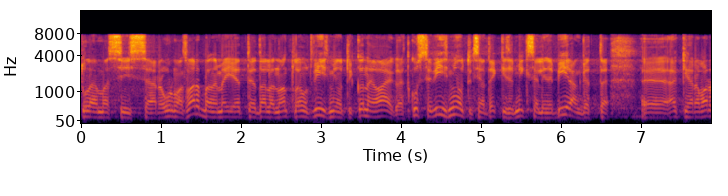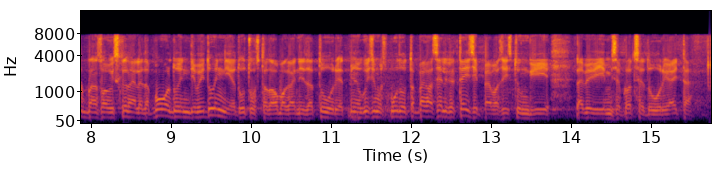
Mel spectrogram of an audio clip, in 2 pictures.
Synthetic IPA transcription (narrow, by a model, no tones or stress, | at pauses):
t̪ule̞mɑsːishærːɑurmɑsvɑrblɑneme̞jeet̪ːe̞jɑt̪ɑlːo̞nːɑnt̪ːˑud̪ɑjnult̪viːsminut̪ːˑit̪̚kɤne̞ɑe̞ɡ̥ɑe̞t̪kusːe̞viːsminut̪ˑit̪siːnɑt̪e̞kːiset̪̚mikse̞lʲːine̞piːɾɑŋɡ̥e̞t̪ːˑ | ækːihæɾrːɑvɑrblɑnesoːvikskɤne̞le̞d̪ɑpo̞ːlt̪unʲd̪ivɤjt̪unʲːijɑt̪ut̪vust̪ɑd̪̥ɑomɑkɑnʲd̪id̪ɑt̪ːuːɾiet̪minukysimuspuːd̪ut̪ːɑbvæɡ̥ɑse̞lɡe̞lt̪ːe̞js̬ipːˑæevɑsist̪uŋɡilæbiviːmise̞pɾo̞t̪se̞d̪uːɾiɑjt̪ːˑæh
